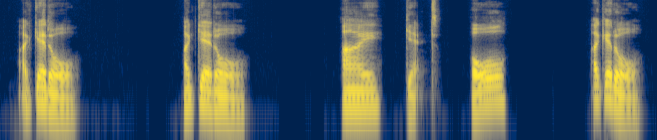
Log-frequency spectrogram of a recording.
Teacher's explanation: the letter T at the end of get changes to a D when it joins the next word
